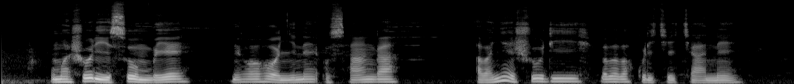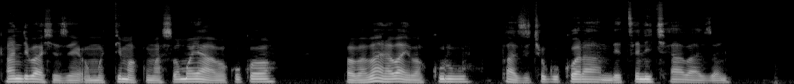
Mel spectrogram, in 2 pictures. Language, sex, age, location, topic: Kinyarwanda, female, 18-24, Nyagatare, education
